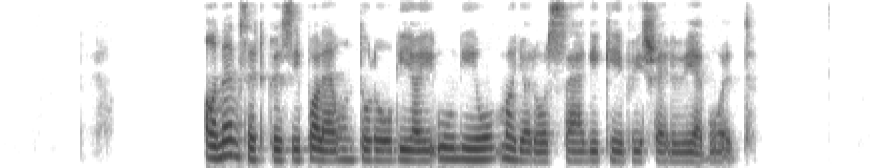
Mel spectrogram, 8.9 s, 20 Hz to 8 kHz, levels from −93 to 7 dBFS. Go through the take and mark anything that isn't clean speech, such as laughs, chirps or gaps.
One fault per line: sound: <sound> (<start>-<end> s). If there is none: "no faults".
no faults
